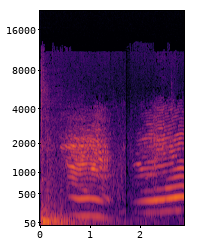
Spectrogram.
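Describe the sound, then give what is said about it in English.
Whale song: two long, mournful tonal moans with rich harmonic overtones, one slowly falling and the other rising, over a faint low rumble, with no voices. “It's whale sounds. I thought it'd be soothing.”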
